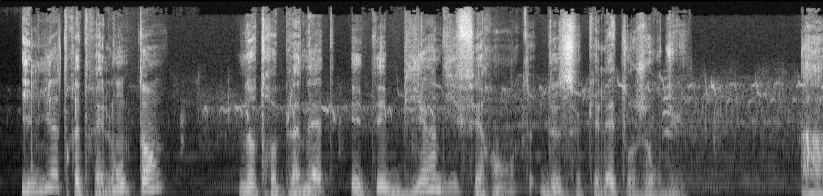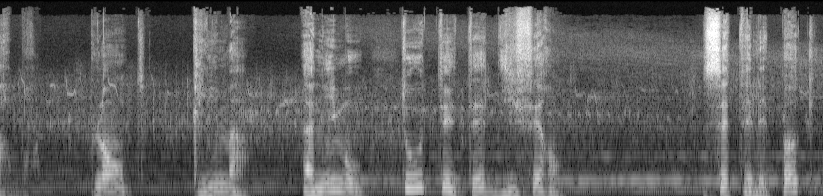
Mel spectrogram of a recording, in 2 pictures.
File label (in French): livre audio educatif; les dinosaures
